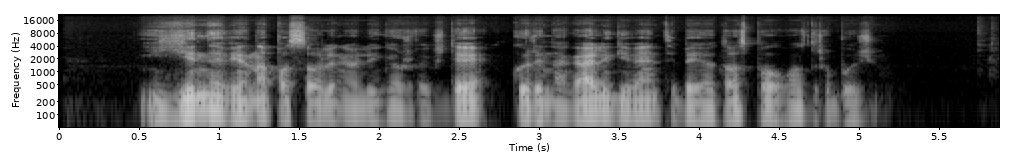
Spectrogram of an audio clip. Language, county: Lithuanian, Marijampolė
